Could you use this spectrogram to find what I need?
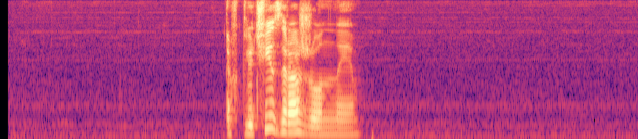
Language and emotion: Russian, neutral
